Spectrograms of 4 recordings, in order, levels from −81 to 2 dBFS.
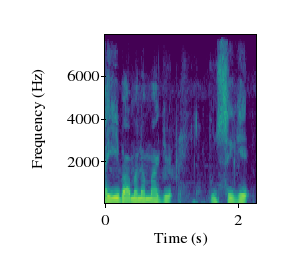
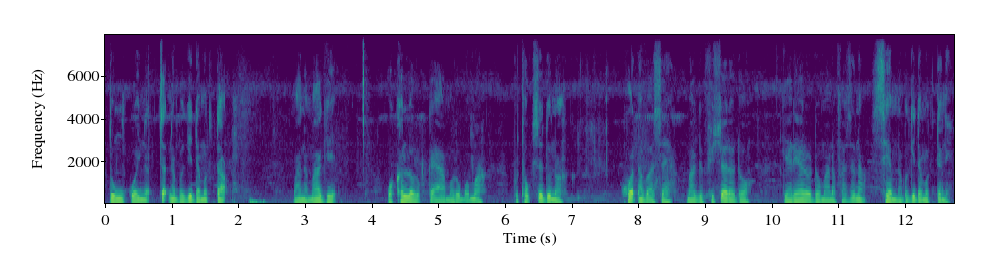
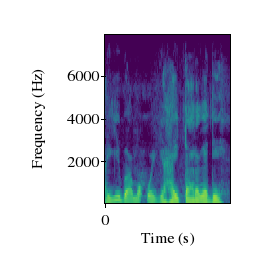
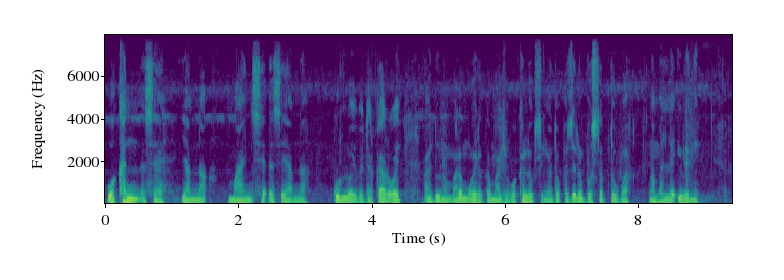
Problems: none marked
